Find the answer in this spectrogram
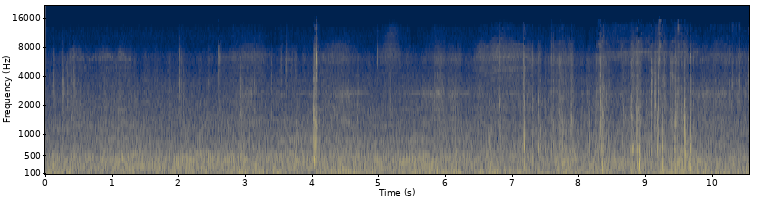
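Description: Hand tools clinking and knocking against the sheet-metal cabinet of an air-conditioning condenser, over a steady background noise: one sharp clink about four seconds in and a run of smaller clicks near the end.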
